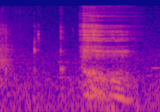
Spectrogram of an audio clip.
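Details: Burping contest among friends: after a few small clicks, one long, loud, rumbling burp.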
